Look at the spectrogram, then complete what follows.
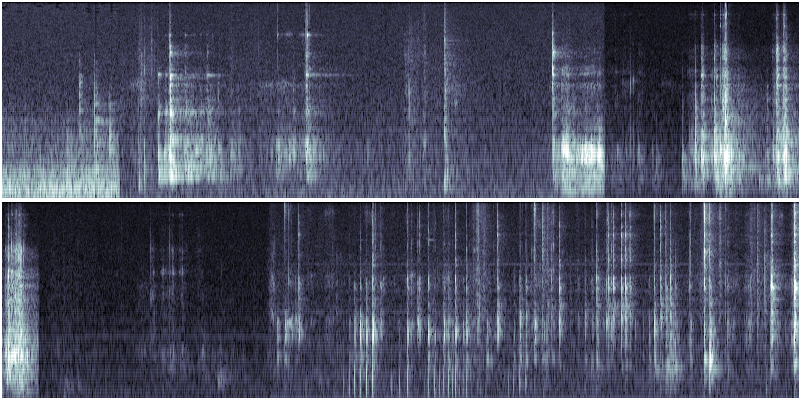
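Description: Small steel bolts, washers and tools clinking and clicking as they are handled and fitted while a contact wheel attachment is assembled onto a steel fork. A short low hum comes in the first second, and the clicking turns quick and dense over the last few seconds.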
